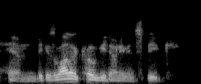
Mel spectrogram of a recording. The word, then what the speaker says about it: Kogi: and yeah you know I don't want to mispronounce this again the Kogi Kogi yep the Kogi tribe and and really feeling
